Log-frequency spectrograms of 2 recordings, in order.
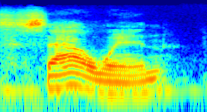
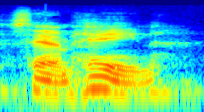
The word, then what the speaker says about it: Samhain: And on this special day, which is pronounced Samhain, spelled, if you were to look at it, looks like Samhain, they would be released.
